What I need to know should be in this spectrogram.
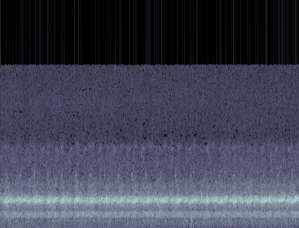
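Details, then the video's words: Frogs calling at a park pond in Suwon's Ingye Art Park on a rainy late night, a dense continuous chorus of rapid overlapping croaks forming a steady high trilling band, with rain hiss underneath. "비오는 밤 개구리소리, Do you hear the frogs? 비오는 밤 공원 연못 추억의 개구리 소리, Frog Sounds, 빗소리와 함께 듣는 개구리 우는 소리"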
